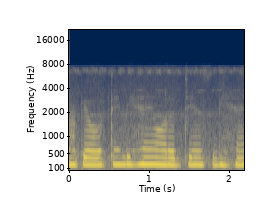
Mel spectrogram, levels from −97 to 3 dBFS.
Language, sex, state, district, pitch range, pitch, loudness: Hindi, female, Punjab, Kapurthala, 195-205 Hz, 200 Hz, -12 LUFS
